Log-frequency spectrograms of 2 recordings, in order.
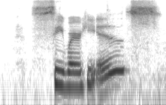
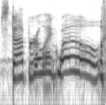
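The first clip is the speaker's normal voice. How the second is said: high, drawn-out complaint; mock protest; 8 semitones higher, much slower than usual. Real, not acted. Player moans at game master's good dice, mock protest. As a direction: wail it slowly, playfully exasperated.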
